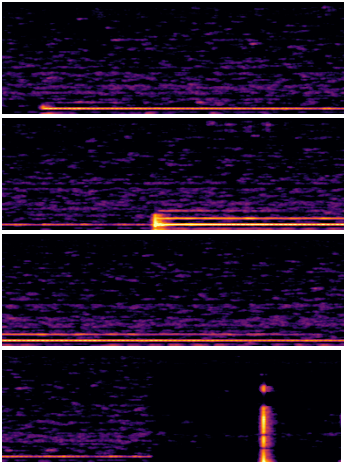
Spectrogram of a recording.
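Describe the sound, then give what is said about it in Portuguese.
A meditation gong is struck twice, its steady, pure ringing tone lingering and slowly fading away into silence, with a brief sharp knock near the end. “Vou tocar o gongo e peço só para estar em contenção ao som até deixarem de ouvir por completo.”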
